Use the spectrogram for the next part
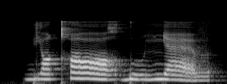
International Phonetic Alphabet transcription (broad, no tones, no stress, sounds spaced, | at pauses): b j ɒ qʰ ɒː ʁ ɠ u ɲ æ v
